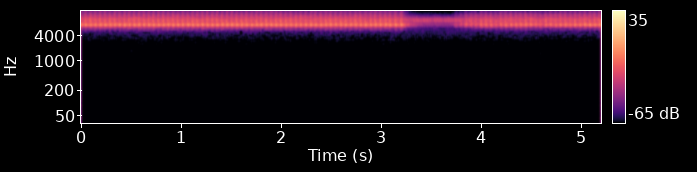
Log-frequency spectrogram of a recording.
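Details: Grasshoppers heard with no music: a dense, high, rapidly pulsing shrill trill, about four pulses a second, steady until a brief hush just past three seconds, then resuming slightly softer.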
